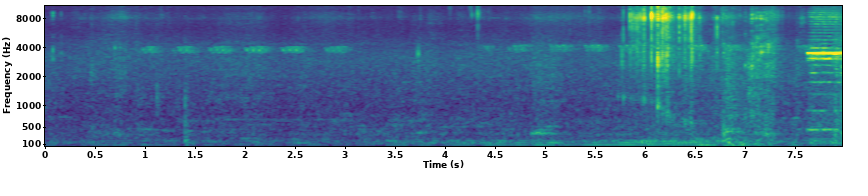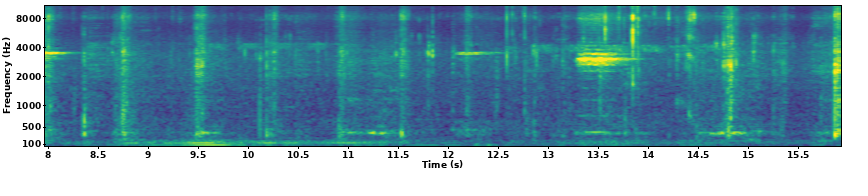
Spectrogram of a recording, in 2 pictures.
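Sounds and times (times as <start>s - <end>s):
chewing: 5.8s - 15.9s
crispy food crunching: 5.8s - 15.9s.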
